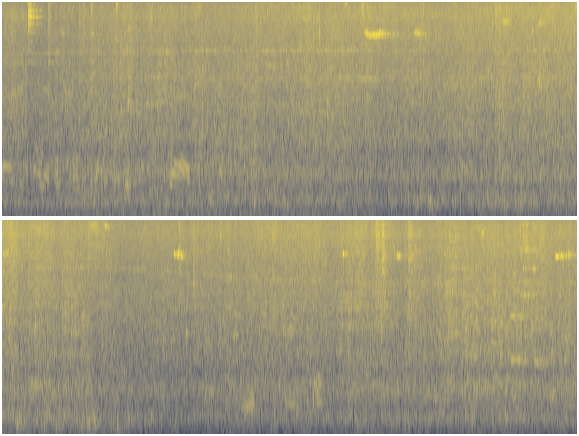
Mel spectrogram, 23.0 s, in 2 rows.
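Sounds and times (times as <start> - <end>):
train wheels rumbling on rails: 0.0 - 23.0
high wheel squeals: 5.4 - 8.7, 11.0 - 12.4, 14.9 - 15.4, 20.8 - 23.0.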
